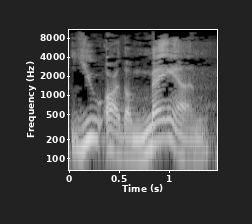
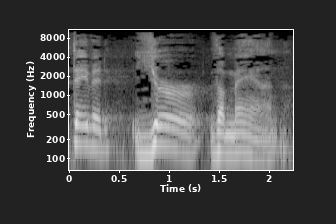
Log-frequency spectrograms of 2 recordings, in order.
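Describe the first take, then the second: First: Congratulatory "You are the man", with a swooping, drawn-out MAN; upbeat praise, wrong way. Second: Slow, weighty "you're the man", pause-laden and pointed; grave accusation. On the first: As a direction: cheer "man" like praise for a buddy, slowly. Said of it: "Now, this is not". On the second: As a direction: accuse him: draw out "you're", let "the man" fall. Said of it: "it's not that. He says". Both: Shown as a demonstration.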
